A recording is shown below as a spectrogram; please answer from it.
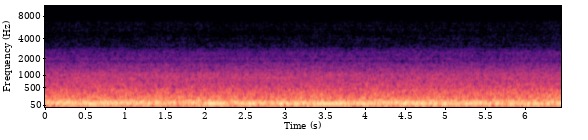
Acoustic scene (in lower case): car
